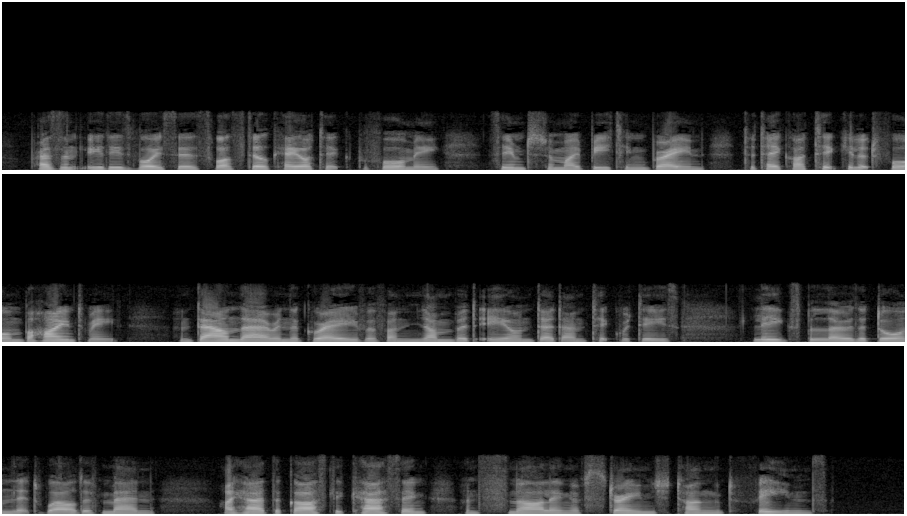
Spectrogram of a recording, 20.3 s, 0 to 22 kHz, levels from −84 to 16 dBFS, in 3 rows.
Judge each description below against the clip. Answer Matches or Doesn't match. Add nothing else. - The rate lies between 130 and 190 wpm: Matches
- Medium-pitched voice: Matches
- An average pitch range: Doesn't match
